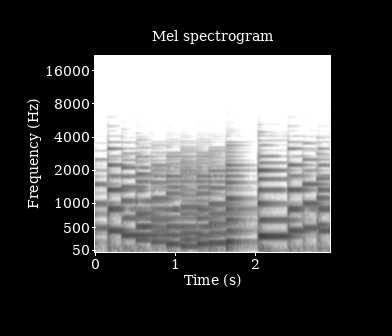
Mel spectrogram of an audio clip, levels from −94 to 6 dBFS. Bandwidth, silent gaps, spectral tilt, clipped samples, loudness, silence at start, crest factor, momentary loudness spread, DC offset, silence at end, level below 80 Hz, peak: 4.7 kHz; none; -10 dB/octave; under 0.1%; -27 LUFS; 0 s; 16 dB; 4 LU; under 0.1%; 0 s; -50 dBFS; -10 dBFS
